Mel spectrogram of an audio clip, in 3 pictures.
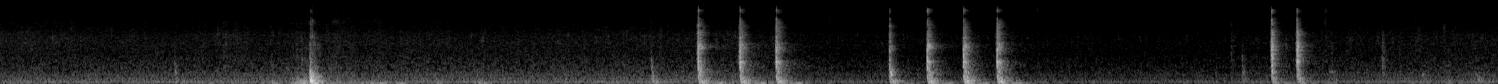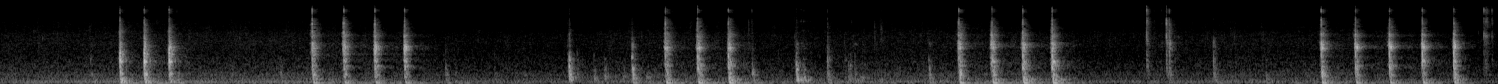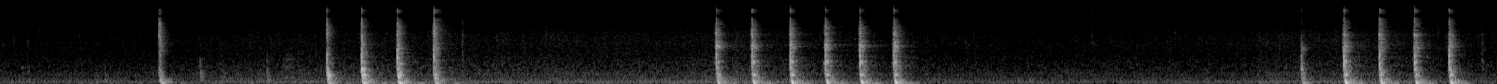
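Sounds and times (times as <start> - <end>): hand tool striking wood: 3.0 - 3.4, 7.0 - 8.0, 8.9 - 10.2, 20.6 - 23.6, 24.2 - 25.7, 31.5 - 31.7, 37.1 - 39.1, 43.0 - 44.7.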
